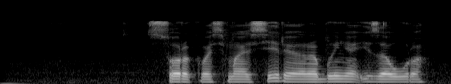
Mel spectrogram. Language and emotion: Russian, neutral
